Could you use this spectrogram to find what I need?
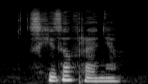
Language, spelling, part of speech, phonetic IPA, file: Polish, schizofrenia, noun, [ˌsxʲizɔˈfrɛ̃ɲja], LL-Q809 (pol)-schizofrenia.wav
